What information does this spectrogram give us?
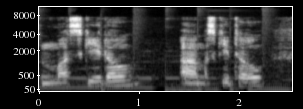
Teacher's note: So this O for me is a schwa, so I put an A with the grave or a U with the grave because both of them will make a schwa.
